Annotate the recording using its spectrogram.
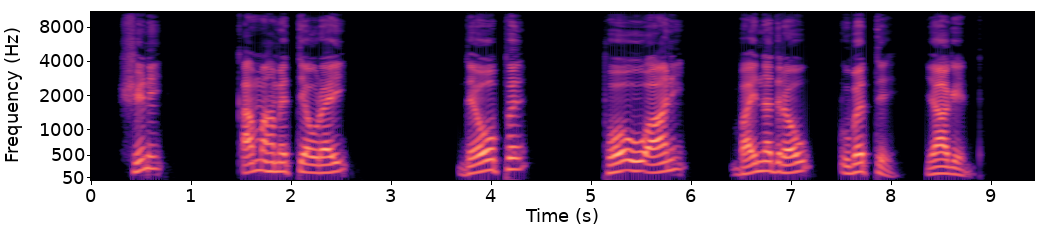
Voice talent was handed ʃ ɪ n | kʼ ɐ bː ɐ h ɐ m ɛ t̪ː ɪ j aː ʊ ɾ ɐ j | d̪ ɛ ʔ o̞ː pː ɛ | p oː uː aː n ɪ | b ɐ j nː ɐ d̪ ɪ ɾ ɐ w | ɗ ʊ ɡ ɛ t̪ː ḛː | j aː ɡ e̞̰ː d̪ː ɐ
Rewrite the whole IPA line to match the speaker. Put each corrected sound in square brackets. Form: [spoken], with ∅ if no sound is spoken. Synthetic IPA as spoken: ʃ ɪ n | kʼ ɐ [mː] ɐ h ɐ m ɛ t̪ː ɪ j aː ʊ ɾ ɐ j | d̪ ɛ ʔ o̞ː pː ɛ | p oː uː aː n ɪ | b ɐ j nː ɐ d̪ ɪ ɾ ɐ w | ɗ ʊ [b] ɛ t̪ː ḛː | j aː ɡ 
